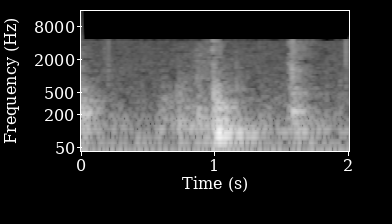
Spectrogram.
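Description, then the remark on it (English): A door opens quietly as someone enters the room, with a soft, low thump, followed by a second lighter bump about half a second later, over faint room noise with no voices. “I think I hear the fairy footsteps of your estimable partner.”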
